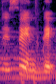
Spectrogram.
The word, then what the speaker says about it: decent: La siguiente sílaba, cent, es cerrada porque termina en consonante. Entonces, aplicamos el sonido cerrado de la vocal e, es decir, e igual que en español. La pronunciación para la palabra decente en inglés es decent.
